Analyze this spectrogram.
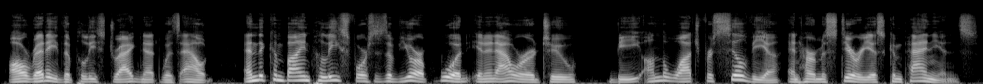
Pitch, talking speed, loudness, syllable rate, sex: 135 Hz, 185 wpm, -19 LUFS, 5.2 syllables/s, male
